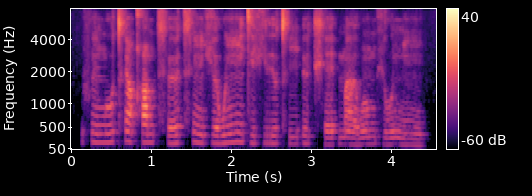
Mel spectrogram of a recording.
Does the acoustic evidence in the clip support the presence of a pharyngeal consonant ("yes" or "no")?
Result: no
